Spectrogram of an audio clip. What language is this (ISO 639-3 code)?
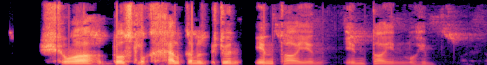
uig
